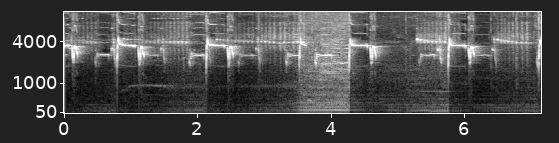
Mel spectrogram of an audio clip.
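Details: Fighter song of a bar-winged prinia, used to provoke a rival into fighting: steady, evenly spaced high chirps with snapping clicks, broken around the middle by a short burst of rustling noise.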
